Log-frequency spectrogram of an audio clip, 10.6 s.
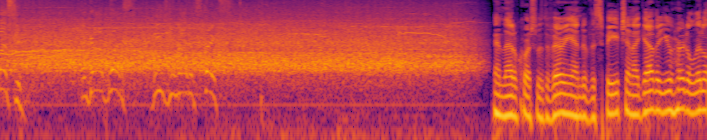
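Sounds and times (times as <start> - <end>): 
audience applauding at end of speech: 0.0 - 7.3
speech: 7.4 - 10.6.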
